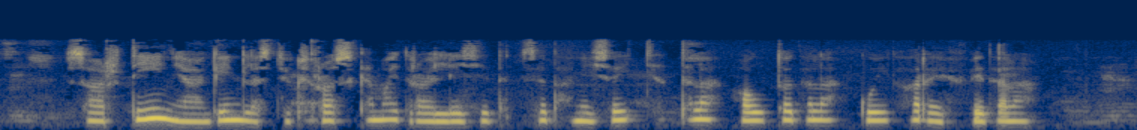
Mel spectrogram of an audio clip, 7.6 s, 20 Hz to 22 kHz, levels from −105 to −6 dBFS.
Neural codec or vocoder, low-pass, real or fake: none; 7.2 kHz; real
